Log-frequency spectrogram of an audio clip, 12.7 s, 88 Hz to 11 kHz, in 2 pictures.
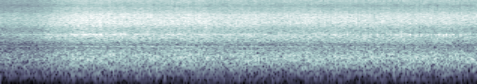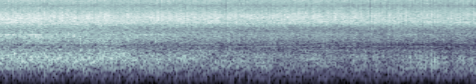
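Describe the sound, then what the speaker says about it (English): A SpaceX Falcon 9 rocket ignites and lifts off on a Starlink launch, a broad continuous roar rising within the first second and holding steady and powerful, heard from a distance. "Ignition. And liftoff."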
